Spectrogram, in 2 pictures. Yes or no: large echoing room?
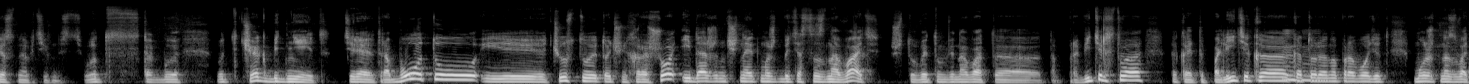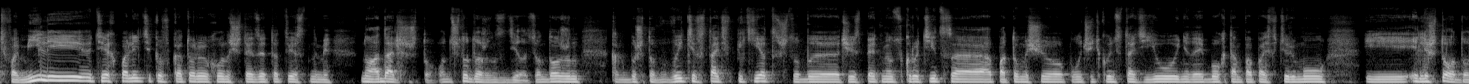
no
